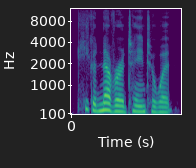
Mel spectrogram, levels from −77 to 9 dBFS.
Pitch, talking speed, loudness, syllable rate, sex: 185 Hz, 215 wpm, -17 LUFS, 5.9 syllables/s, female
